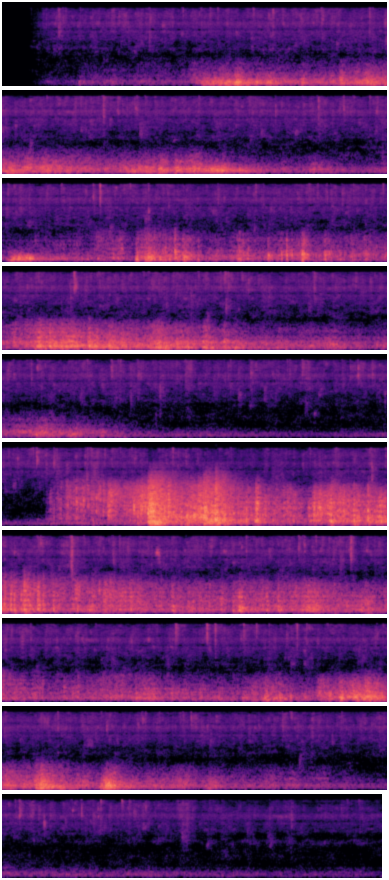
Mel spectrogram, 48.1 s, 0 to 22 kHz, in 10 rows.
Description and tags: slight rain with a distance and a close thunderbolt
Recorded by myself with a samsung a3 2017 smartphone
